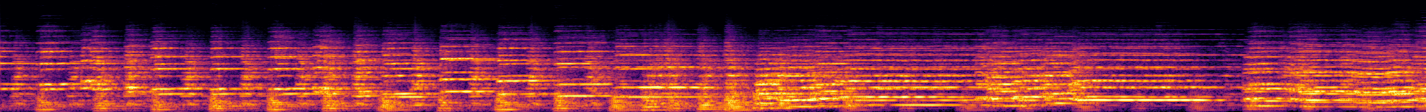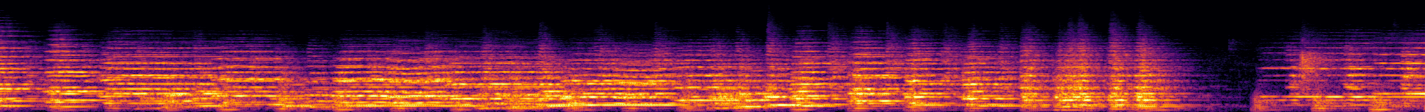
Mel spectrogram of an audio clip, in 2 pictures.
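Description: A Swabian-style brass band of flugelhorns, horns, tuba and clarinets playing live with a steady beat. Near the end the music breaks off for a moment, then starts again.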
